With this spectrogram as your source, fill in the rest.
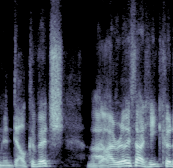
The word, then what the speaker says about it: Nedeljkovic: Nedeljkovic.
